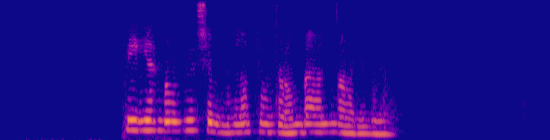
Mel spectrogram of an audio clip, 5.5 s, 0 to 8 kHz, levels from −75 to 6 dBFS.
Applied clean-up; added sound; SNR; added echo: neural mask model DeepFilterNet 3.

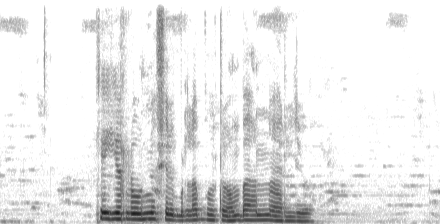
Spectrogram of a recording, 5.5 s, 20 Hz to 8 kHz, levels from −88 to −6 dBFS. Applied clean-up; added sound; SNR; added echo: none; none; none; none.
